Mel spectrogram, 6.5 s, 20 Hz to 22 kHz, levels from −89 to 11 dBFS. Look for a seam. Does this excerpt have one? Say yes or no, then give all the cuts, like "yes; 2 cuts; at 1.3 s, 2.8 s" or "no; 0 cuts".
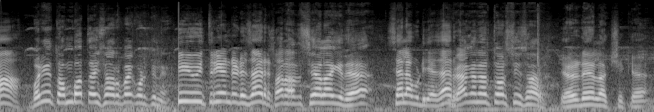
yes; 2 cuts; at 1.7 s, 5.5 s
